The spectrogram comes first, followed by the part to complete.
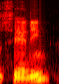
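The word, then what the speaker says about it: Tshering: ग बोलते हैं इनको इनका नाम यहां पे देखो शेयरिंग टी साइलेंट रहता है तो शेरिंग टॉप ग बोलते हैं इनको इन्होंने एक सिटी है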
